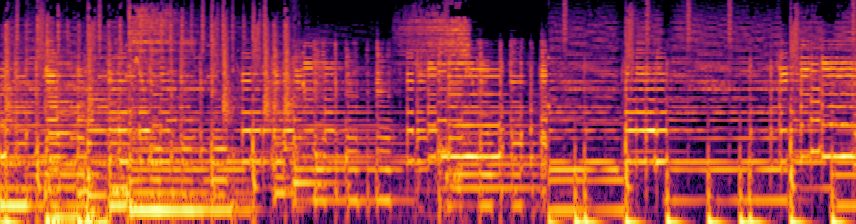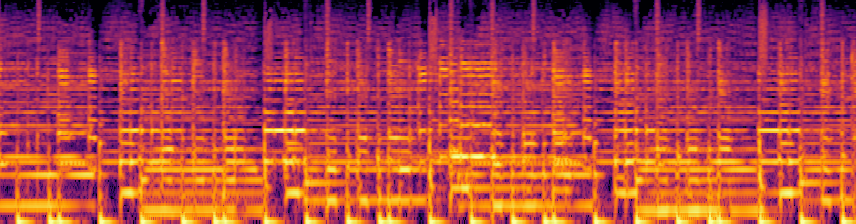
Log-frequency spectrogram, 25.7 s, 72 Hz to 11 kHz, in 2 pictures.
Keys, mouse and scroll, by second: 0.5 click, 0.9-1.4 scroll down 2, 2.7 click, 4.4 click, 5.7 1, 6.0 0, 13.1 click, 14.0-15.0 typing, 16.3-18.7 drag, 19.2 click, 21.3 click, 22.2-25.6 drag.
